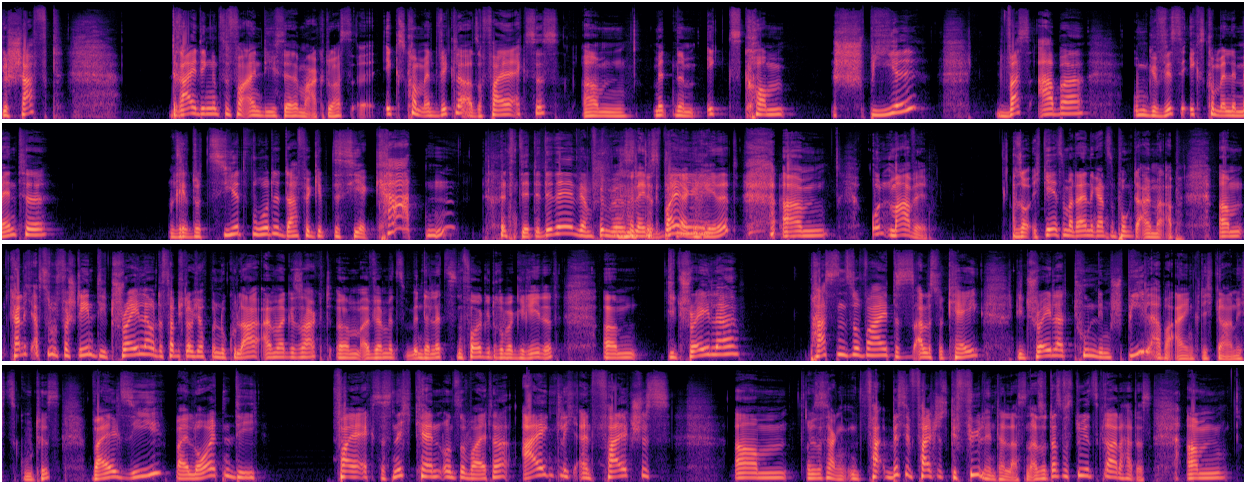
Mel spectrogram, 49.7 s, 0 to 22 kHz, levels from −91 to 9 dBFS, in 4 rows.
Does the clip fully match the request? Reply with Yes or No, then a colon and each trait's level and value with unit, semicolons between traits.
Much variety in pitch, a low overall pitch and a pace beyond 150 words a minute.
No: wide, 6.2 semitones; medium, 160 Hz; average, 160 wpm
